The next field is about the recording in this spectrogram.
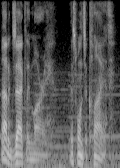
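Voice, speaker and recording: A man's voice: low voice, lively intonation, moderate pace, faint music behind. A man acting as a laid-back, dry-witted private detective in a video game, talking casually in few words. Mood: dry, relaxed. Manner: casual, laconic, understated. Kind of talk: English game dub dialogue.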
